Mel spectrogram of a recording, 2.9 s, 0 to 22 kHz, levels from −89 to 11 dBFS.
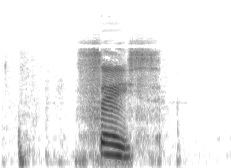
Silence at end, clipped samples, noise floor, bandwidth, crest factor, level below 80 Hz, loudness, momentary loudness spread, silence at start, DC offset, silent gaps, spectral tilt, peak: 1 s; under 0.1%; -83 dBFS; 9.4 kHz; 20 dB; -58 dBFS; -16 LUFS; 20 LU; 0.25 s; under 0.1%; none; -3.5 dB/octave; -2 dBFS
